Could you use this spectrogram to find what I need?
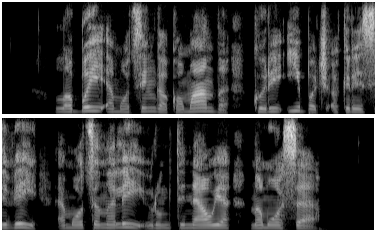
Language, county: Lithuanian, Vilnius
